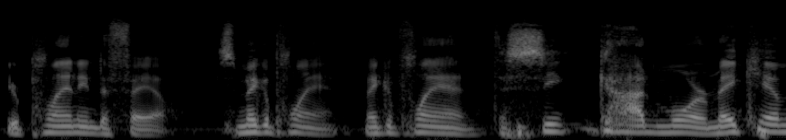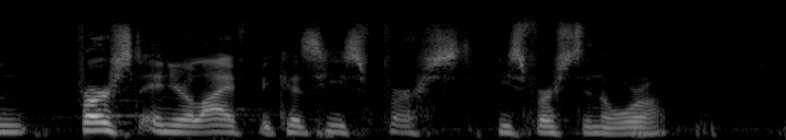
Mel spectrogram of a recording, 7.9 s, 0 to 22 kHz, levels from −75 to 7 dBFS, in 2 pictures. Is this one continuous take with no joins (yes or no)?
no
